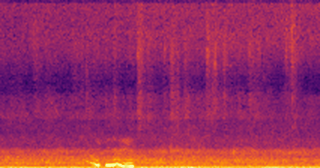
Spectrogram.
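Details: A single wavy, squeaky whine of just under a second, wobbling up and down, from Alisa the fox in a disgruntled mood. Low hum sits in the background.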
